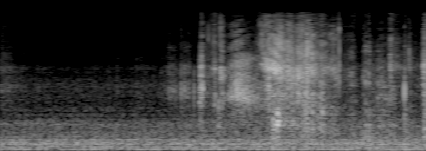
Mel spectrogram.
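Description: A page of a picture book being turned by hand: a brief paper rustle and swish about two seconds in, over quiet room tone.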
